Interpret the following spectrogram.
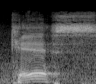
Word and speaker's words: kiss: Kiss, aquele I aberto som de E.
